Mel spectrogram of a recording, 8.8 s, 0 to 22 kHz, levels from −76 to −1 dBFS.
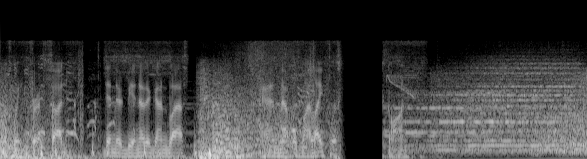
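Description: At 5.08 s the sound stops moving forward: the last moment is drawn out into a brief buzzy tail that fades, then about half a second of silence, and at 5.75 s the audio picks up exactly where it broke off, with nothing skipped. This is a call audio freeze, likely caused by packets arriving late so the jitter buffer ran dry. The receiver filled about 650 ms, pushing everything after it that much later, all within a band that stops at 8 kHz, consistent with the G.722 call codec.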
